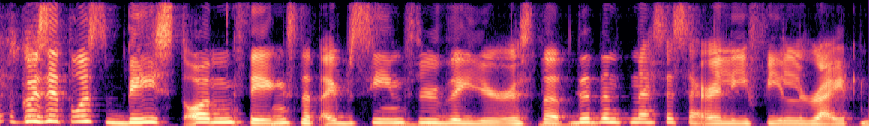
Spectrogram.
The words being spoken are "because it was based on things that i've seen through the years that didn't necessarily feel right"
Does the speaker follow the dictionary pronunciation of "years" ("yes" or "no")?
no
